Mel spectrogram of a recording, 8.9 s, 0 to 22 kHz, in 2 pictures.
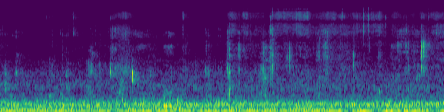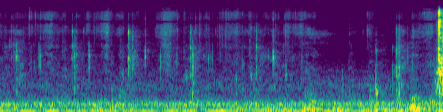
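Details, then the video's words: Pit Bulls eating royal honey baby bees wrapped in banana leaf and barbecued, their first time trying this food from a local farmer; steady crunching and chewing indoors, with irregular sharp bites and a low constant hum. "Pit Bulls 1st time eat 👑🐝Royal Honey Baby Bees (Banana leaf wrapped B.B.Q)[ASMR]MUKBANG"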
